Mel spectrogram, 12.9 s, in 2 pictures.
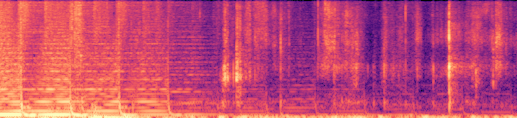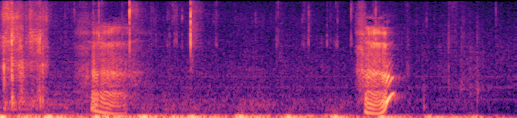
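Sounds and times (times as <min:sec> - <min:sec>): hands handling a plastic case: 0:02.7 - 0:07.2.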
